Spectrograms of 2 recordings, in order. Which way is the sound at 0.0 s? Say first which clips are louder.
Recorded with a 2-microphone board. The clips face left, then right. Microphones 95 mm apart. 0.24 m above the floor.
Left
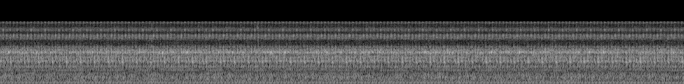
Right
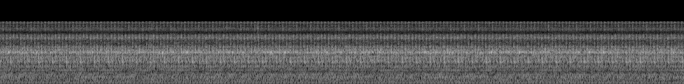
Left 2 dB; 15° left (ahead or behind).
